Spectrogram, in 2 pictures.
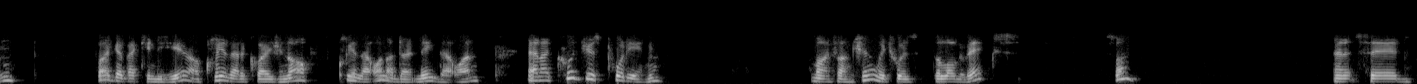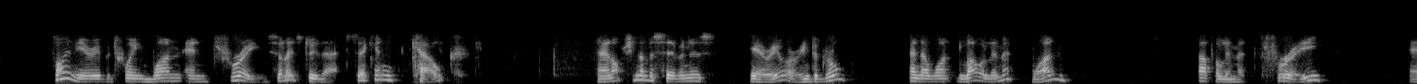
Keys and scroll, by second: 2.9 Down, 4.9 Up, 5.6-6.4 typing, 12.1 x, 14.9 ), 19.2-20.0 typing, 22.8 7, 25.5 1, 25.9 Return, 27.5 3.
